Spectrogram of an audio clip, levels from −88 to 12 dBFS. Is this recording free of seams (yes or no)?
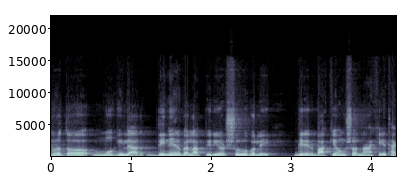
yes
